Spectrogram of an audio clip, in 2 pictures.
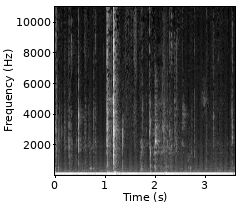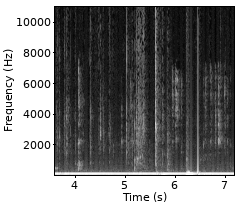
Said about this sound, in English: I'm typing Lars Sullivan.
